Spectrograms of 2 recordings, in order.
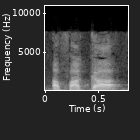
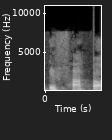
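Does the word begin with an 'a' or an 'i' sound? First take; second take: a; i. First: The word begins with an 'a' vowel. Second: The word begins with an 'i' vowel. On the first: The speaker calls it wrong. "अफाका मिस pronunciation है" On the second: The speaker calls it right. "इफाका होता है। इसके नीचे जेर"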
